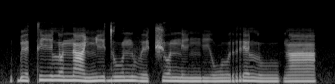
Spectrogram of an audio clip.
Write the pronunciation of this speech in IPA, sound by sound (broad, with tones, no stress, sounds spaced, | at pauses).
ɓ ɪ˨ t iː˦ l ʊ˦ n ɾ ã˦˨ ɲ i˦ d uː˦ n β ɪ˨ t͡ʃ ʊ˦ n i˨ ŋ i˨ w u˨ r ɪ˦ l uː˨ ɡ ã˦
